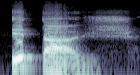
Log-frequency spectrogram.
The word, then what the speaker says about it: étage: Aqui o E também não vai ser pronunciado no final. E o E no início com acento agudo. E. E. Não é E. Não é E. É E. E fechado.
